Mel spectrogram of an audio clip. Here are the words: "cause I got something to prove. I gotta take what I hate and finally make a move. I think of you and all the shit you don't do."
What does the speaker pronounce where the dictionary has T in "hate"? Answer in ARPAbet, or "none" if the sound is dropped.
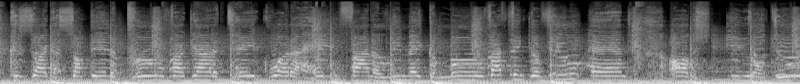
none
